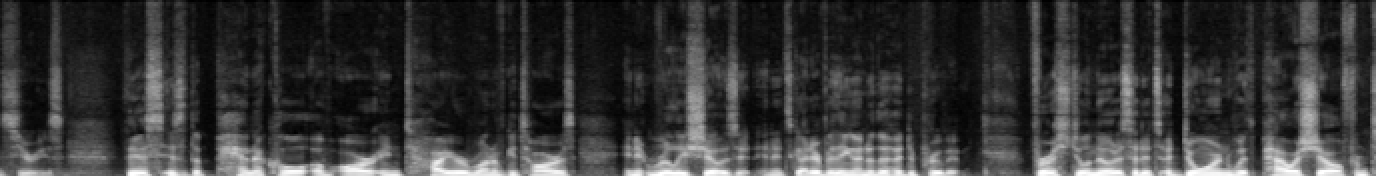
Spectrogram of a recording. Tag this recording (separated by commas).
Speech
